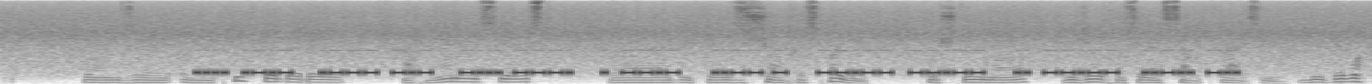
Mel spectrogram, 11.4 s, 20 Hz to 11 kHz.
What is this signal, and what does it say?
Morse code (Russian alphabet), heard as a keyed tone, hand-sent with a paddle, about 32 wpm, 480 Hz. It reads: ХЯ ЙК БЧ ЕЩ ЮТ ЪЪ ИЪ ЭД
